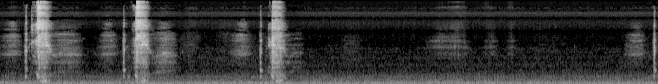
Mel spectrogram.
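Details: Person sick with a winter cold, having intense nonstop sneezes; three forceful sneezes, each preceded by a quick inhaling catch, against steady background hiss.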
